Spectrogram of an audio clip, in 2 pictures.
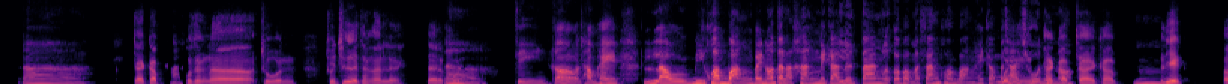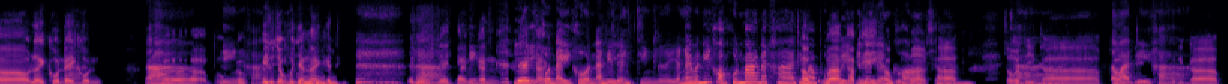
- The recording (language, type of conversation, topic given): Thai, unstructured, คุณคิดอย่างไรกับข่าวการทุจริตในรัฐบาลตอนนี้?
- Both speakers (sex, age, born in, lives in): female, 40-44, Thailand, Sweden; male, 50-54, Thailand, Philippines
- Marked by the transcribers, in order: tapping; other background noise; chuckle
